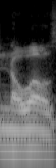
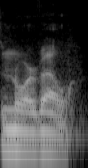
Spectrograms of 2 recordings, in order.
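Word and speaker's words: Norvell: his name wrong who you said Noel's it's norell norell yeah I don't know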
